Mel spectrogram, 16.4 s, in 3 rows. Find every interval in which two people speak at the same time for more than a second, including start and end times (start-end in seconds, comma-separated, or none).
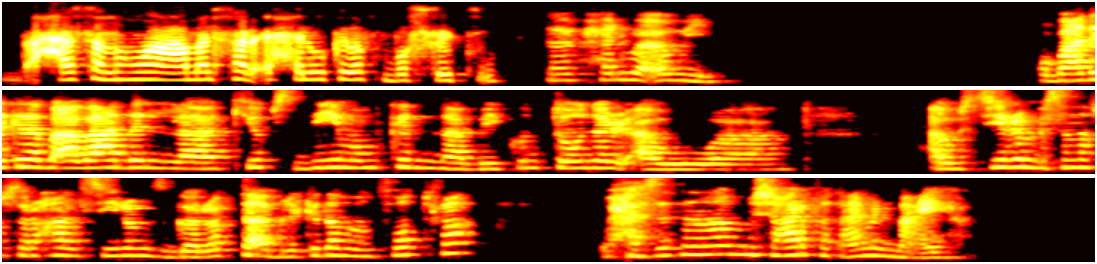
none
